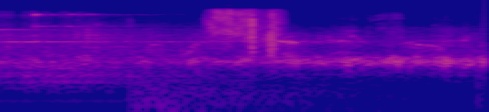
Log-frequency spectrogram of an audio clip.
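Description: A paper page flips over with a quick swish.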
